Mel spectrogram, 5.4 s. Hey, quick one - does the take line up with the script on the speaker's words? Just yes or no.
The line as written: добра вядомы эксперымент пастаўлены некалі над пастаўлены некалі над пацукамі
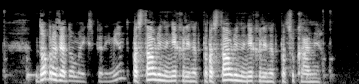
yes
